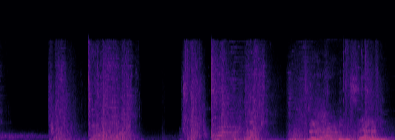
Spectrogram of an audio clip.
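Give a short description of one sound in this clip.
Fighting sound effects from a video game burst out loudly and keep clashing.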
